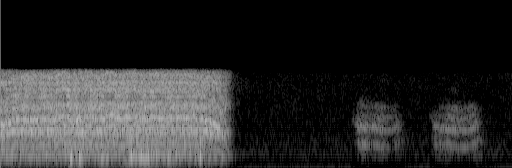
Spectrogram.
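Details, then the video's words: Domestic cats at night: a long loud harmonic yowl lasting about three seconds, then silence and two short, quieter meows, each about half a second long. "What are my cats doing at night?"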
